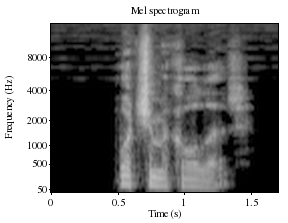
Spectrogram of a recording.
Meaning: A metasyntactic term used for any object whose actual name the speaker does not know or cannot remember; a doodad, gizmo, thingamajig, thingy
- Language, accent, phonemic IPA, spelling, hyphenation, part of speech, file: English, Australia, /ˈwɔtʃəməˌkɔːɫət/, whatchamacallit, what‧cha‧ma‧call‧it, noun, En-au-whatchamacallit.ogg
